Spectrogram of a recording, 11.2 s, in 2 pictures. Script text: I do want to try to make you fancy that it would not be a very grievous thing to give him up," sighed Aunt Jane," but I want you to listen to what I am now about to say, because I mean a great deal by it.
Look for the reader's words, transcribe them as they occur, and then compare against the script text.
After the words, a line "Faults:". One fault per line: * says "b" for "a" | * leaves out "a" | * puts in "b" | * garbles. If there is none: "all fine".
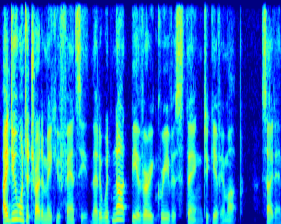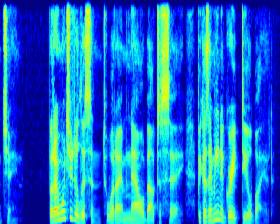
I do want to try to make you fancy that it would not be a very grievous thing to give him up," sighed Aunt Jane," but I want you to listen to what I am now about to say, because I mean a great deal by it.
Faults:
all fine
